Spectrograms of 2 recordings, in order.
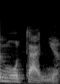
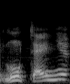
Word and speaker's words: Montaigne: Michel de Montaigne, que ses contemporains avaient pris l'habitude d'appeler Montaigne, a conservé jusqu'à aujourd'hui un i en trop et une prononciation fausse de son véritable nom.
